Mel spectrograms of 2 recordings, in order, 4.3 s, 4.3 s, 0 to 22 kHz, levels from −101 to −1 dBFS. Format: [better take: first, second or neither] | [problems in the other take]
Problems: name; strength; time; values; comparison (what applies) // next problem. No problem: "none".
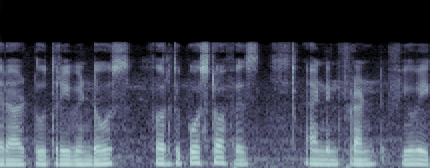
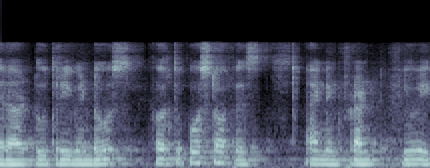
first | noise reduction (neural separator model SepFormer DNS4)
